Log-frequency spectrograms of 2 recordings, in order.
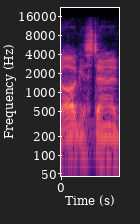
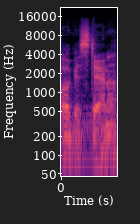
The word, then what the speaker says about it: Augustana: league you know I'm very glad you said Augustana because I honestly forgot we were told by uh Carol during the break our Observer and an amazing staff member here at NECC that it is pronounced Augustana not Augustana apologies for that for anybody who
